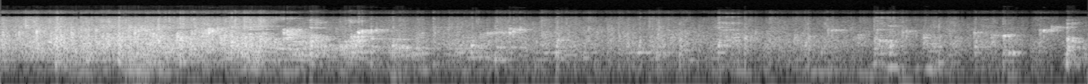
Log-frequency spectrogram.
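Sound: audience round of applause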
